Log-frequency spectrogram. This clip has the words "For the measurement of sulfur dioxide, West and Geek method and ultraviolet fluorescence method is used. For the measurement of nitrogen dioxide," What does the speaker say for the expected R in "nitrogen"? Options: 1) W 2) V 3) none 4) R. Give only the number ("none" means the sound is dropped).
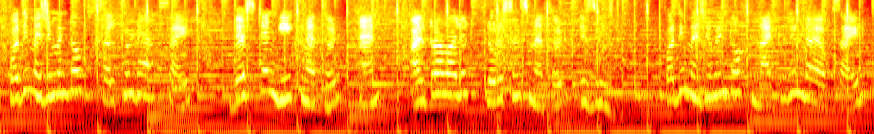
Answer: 3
